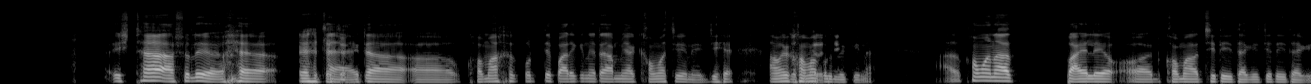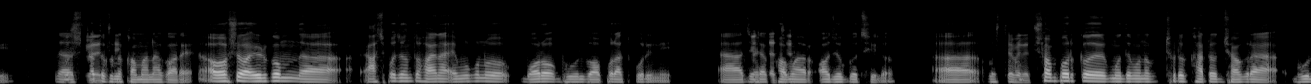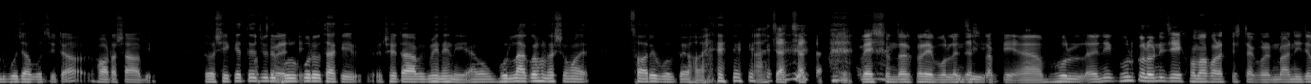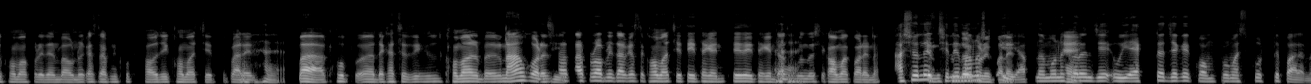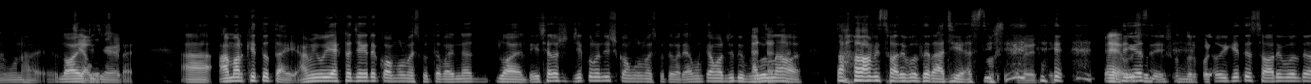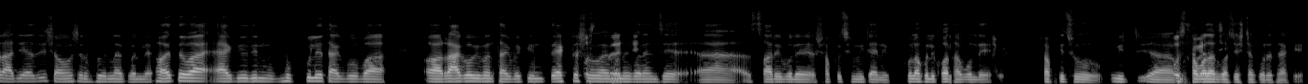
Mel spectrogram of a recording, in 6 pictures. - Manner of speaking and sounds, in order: laughing while speaking: "ক্ষমা করতে পারে কিনা এটা … ক্ষমা করবে কিনা"; "আর" said as "আ"; laughing while speaking: "সেটা আমি মেনে নেই। এবং ভুল না করানোর সময় সরি বলতে হয়"; laughing while speaking: "আচ্ছা, আচ্ছা, আচ্ছা"; chuckle; horn; tapping; in English: "compromise"; in English: "loyalty"; in English: "compromise"; in English: "loyalty"; in English: "compromise"; laughing while speaking: "তাও আমি সরি বলতে রাজি … সময় মনে করেন"; chuckle; unintelligible speech; unintelligible speech; "মিটিয়ে" said as "মিট"
- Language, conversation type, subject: Bengali, podcast, ভুল পথে চলে গেলে কীভাবে ফেরার পথ খুঁজে নেন?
